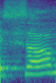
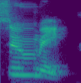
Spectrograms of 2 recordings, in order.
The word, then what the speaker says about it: Summe: welcoming the show sum how are you buddy what's going on it's going great buddy but the last name is sue me i know i know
